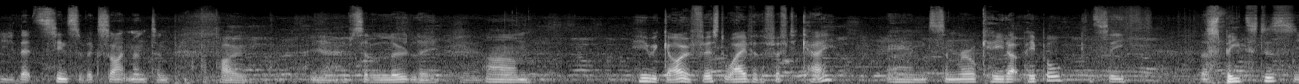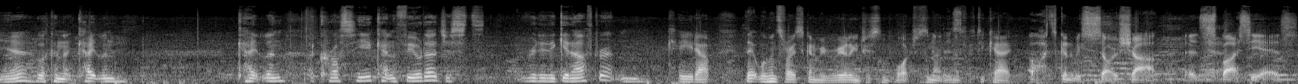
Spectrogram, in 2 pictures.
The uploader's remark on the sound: recorded at some aid stations, among other places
